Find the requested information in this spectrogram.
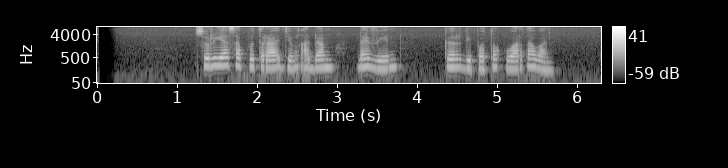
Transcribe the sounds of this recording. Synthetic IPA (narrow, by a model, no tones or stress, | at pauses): suɾiasaput̪ɾad͡ʒɨŋa̰dam | lɛvin | kɨrdipɔt̪ɔkuwart̪awan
